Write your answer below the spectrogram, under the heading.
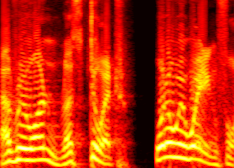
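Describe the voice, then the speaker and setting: A man puts on a character voice at high pitch, swinging it very widely. He keeps a fairly quick pace. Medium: read story. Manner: sly, scheming.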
